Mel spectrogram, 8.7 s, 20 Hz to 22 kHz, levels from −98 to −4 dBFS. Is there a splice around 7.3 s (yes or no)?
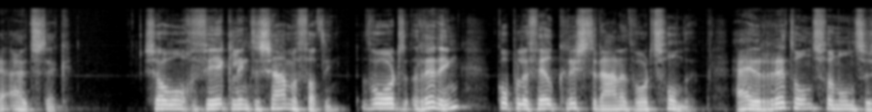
no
